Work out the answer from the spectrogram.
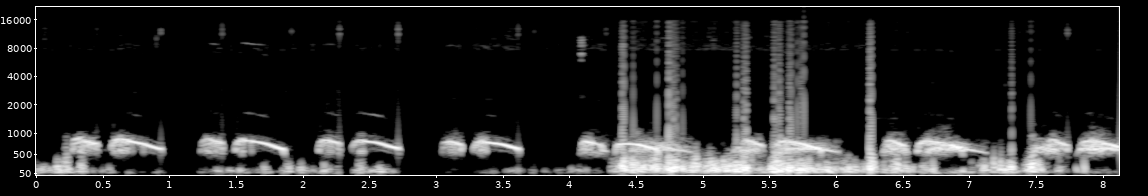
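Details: Spotted dove from Cà Mau, Vietnam, cooing vigorously: short, slightly falling hoarse notes, often in pairs, repeated quickly over eight seconds with steady low thumping and rustling beneath.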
